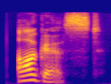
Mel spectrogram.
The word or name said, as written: August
